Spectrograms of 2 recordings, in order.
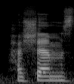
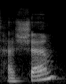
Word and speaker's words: Hashem: We are continuing with Hashem's name. Last week we finished with lesson 27, in which we learned the pronunciation of God's name.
